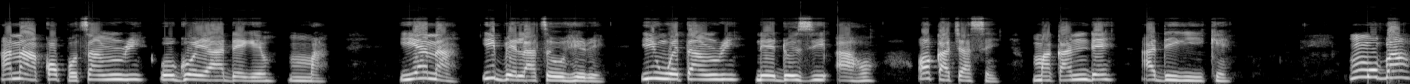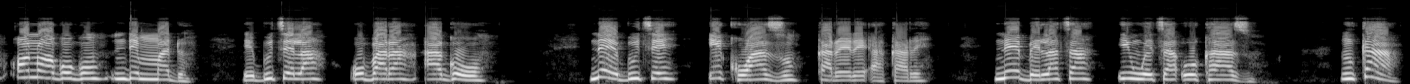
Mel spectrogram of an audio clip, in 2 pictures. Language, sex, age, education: Igbo, female, 30-45, tertiary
